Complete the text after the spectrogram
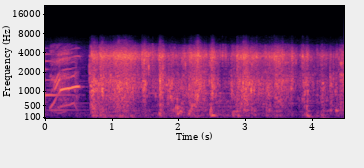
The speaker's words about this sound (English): Did you see the customers throwing baseballs at the target when you were out front? Yeah. Well, when one of them hits the bullseye, I fall out of the chair and into that pool of water.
